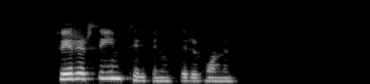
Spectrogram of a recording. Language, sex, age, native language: Icelandic, female, 40-49, Icelandic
